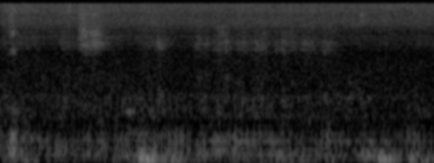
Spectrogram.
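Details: Sleeping cat purring softly: a low, rumbling purr with gentle swells in loudness about every three to four seconds, recorded indoors with little else heard.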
